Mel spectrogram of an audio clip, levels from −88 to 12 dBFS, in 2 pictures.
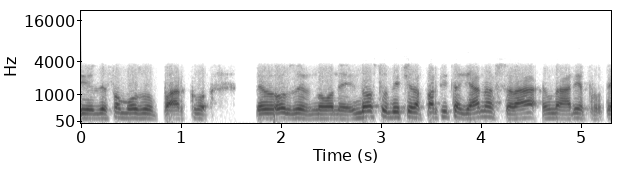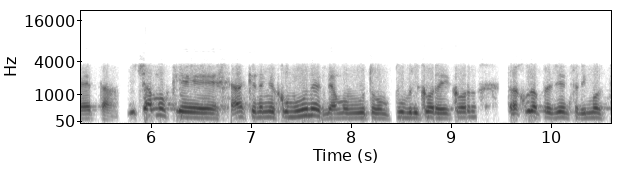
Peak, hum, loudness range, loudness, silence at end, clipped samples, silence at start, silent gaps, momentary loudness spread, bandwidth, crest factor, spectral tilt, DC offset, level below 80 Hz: -6 dBFS; none; 2 LU; -23 LUFS; 0 s; under 0.1%; 0 s; none; 7 LU; 3.8 kHz; 16 dB; -10.5 dB/octave; under 0.1%; -66 dBFS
